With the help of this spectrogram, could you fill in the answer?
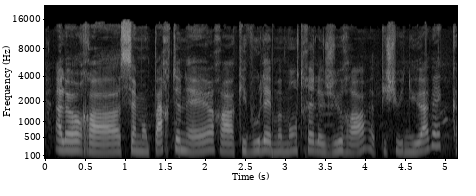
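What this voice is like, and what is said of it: Slight Bernese Swiss accent. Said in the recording (French): “J'entends un petit accent, j'ai tort ou pas? ... Vous avez raison, de Berne.”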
